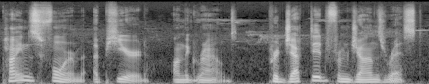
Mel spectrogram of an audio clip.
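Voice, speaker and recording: Low, gravelly male story narrator. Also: big pitch swings, takes it slowly. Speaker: audiobook narrator.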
